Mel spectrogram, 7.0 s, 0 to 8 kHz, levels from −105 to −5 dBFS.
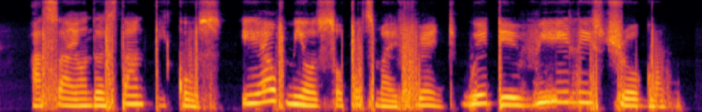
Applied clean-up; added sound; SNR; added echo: none; none; none; none.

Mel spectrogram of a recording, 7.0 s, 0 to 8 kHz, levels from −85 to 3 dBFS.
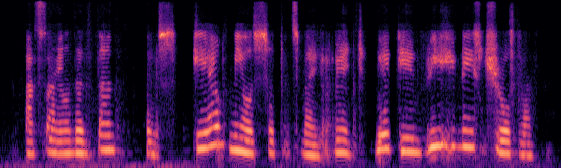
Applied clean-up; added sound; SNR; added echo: neural mask model DeepFilterNet 3.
